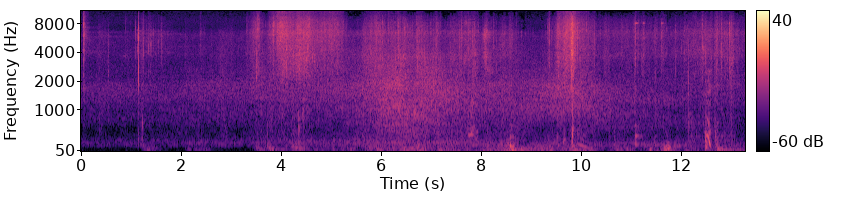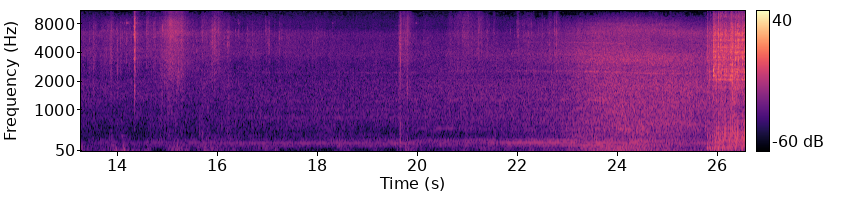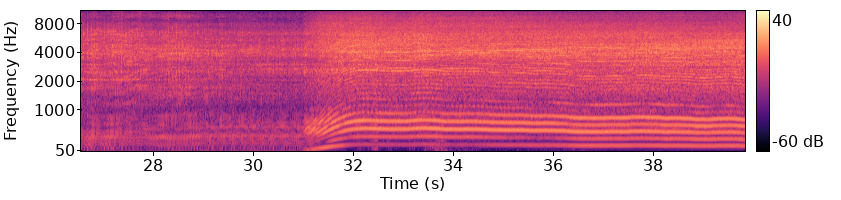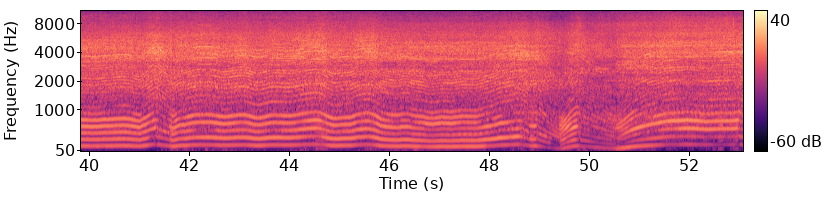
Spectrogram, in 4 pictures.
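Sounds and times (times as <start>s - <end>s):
chainsaw cutting wood: 25.8s - 53.0s.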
